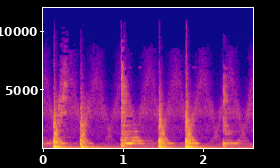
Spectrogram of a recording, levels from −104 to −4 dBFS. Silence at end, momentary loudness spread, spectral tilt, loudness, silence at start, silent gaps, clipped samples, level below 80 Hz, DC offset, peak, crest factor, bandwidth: 0.15 s; 15 LU; -7.5 dB/octave; -21 LUFS; 0.05 s; none; under 0.1%; -34 dBFS; under 0.1%; 0 dBFS; 20 dB; 7.8 kHz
